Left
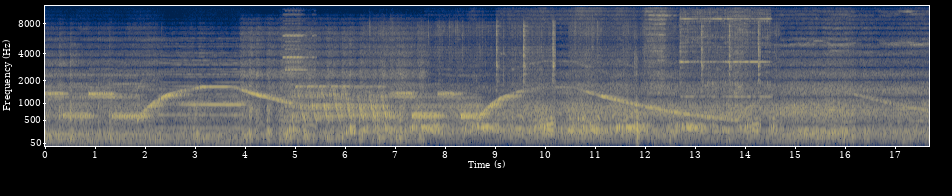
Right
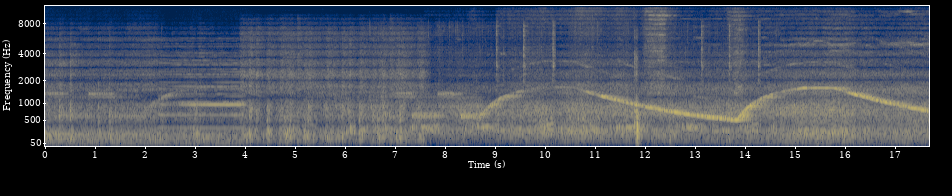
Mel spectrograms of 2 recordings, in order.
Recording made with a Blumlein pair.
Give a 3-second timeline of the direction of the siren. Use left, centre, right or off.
left, left, left, centre, right, right.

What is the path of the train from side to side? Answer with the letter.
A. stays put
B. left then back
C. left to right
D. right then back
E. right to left
A.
